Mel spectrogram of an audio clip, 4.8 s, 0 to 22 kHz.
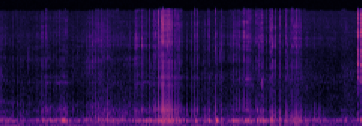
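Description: Fingertips and short nails scratch and tap the hollow domed metal mesh grille of a large silver USB condenser microphone. The close, dense scraping carries a steady low hum-like tone near 190 Hz, broken by brief, faint ticks.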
